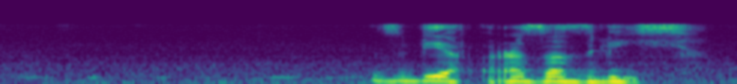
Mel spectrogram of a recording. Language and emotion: Russian, angry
